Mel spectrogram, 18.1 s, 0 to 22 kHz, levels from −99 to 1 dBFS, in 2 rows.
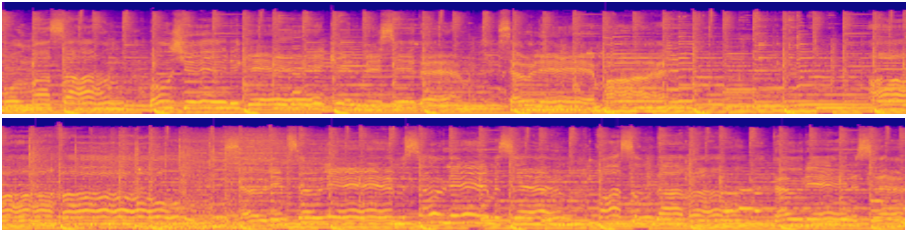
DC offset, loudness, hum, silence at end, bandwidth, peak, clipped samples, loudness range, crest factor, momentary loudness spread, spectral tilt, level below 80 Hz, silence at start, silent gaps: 0.3%; -10 LUFS; none; 0 s; 17 kHz; 0 dBFS; under 0.1%; 2 LU; 10 dB; 3 LU; -4.5 dB/octave; -20 dBFS; 0 s; none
